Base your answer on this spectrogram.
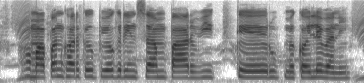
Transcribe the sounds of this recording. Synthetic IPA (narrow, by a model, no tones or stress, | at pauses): ɦəmapənɡʱəɾkeupjoɡɾinsəmpaɾʋikː | eɾuːpmẽkəilebani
